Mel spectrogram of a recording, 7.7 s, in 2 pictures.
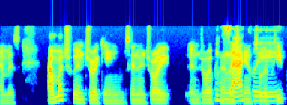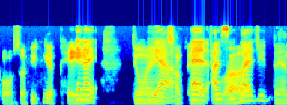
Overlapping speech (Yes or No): Yes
